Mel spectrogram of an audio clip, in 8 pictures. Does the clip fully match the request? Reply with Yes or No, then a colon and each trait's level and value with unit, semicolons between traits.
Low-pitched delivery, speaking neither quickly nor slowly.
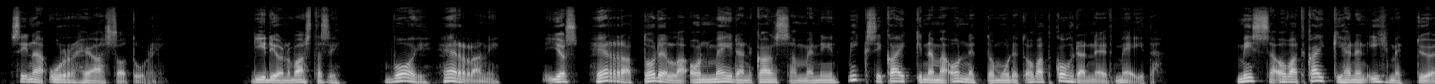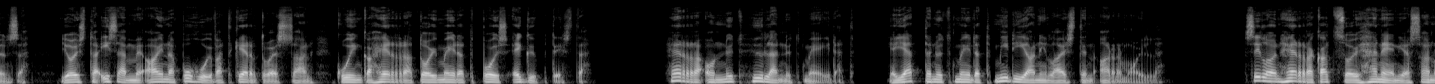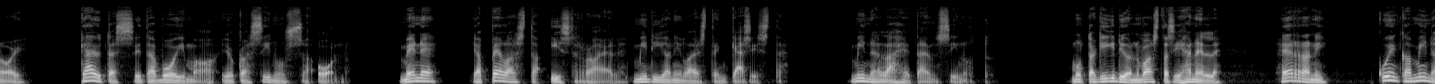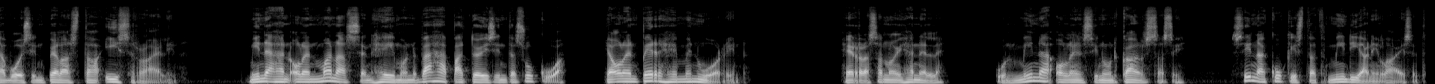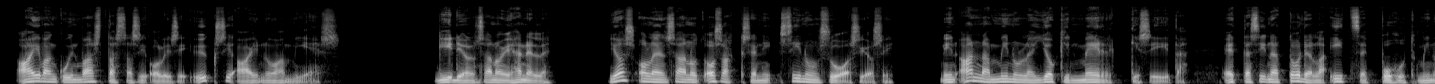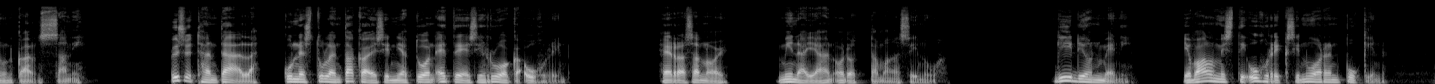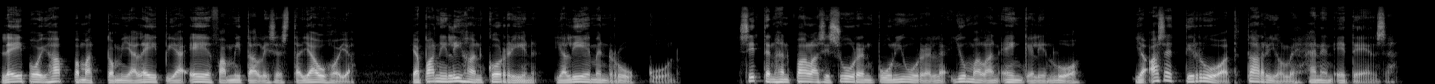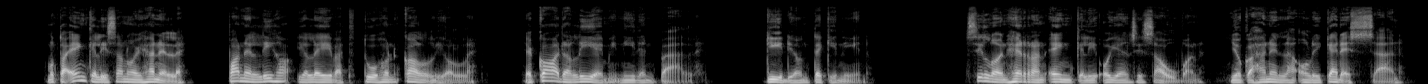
Yes: low, 105 Hz; average, 105 wpm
